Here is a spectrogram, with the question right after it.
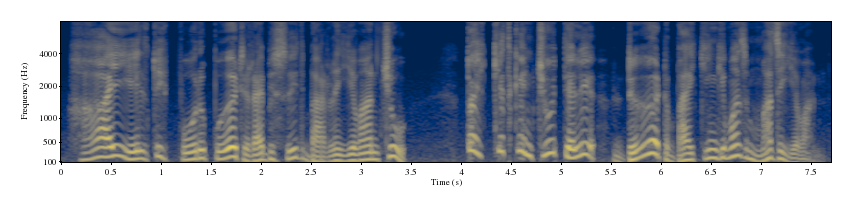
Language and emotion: Kashmiri, disgusted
